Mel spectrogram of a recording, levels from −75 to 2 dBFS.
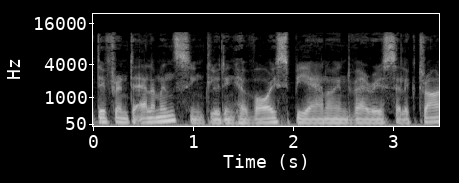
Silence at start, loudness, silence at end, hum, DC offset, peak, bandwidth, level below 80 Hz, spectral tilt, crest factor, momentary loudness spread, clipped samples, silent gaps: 0 s; -20 LUFS; 0 s; none; 1%; -6 dBFS; 12.5 kHz; -32 dBFS; -4.5 dB/octave; 14 dB; 4 LU; under 0.1%; none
